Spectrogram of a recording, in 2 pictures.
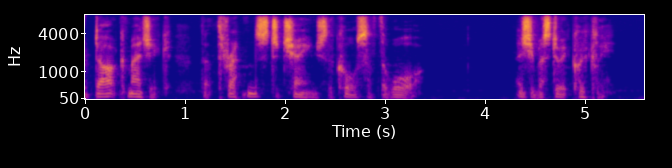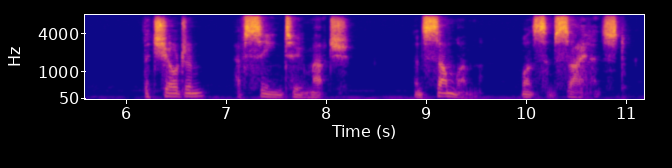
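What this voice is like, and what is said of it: Polished radio announcer voice. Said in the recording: “Great, great, great radio voice there as well.”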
